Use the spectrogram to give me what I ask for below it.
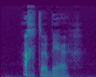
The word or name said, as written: Achterberg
